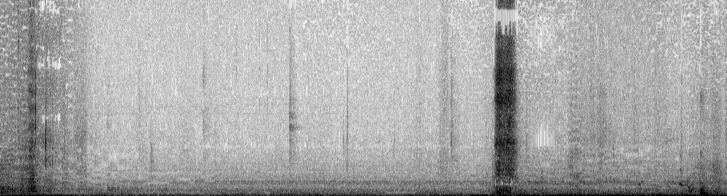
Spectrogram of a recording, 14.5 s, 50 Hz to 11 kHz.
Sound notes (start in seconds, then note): 9.9 crying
